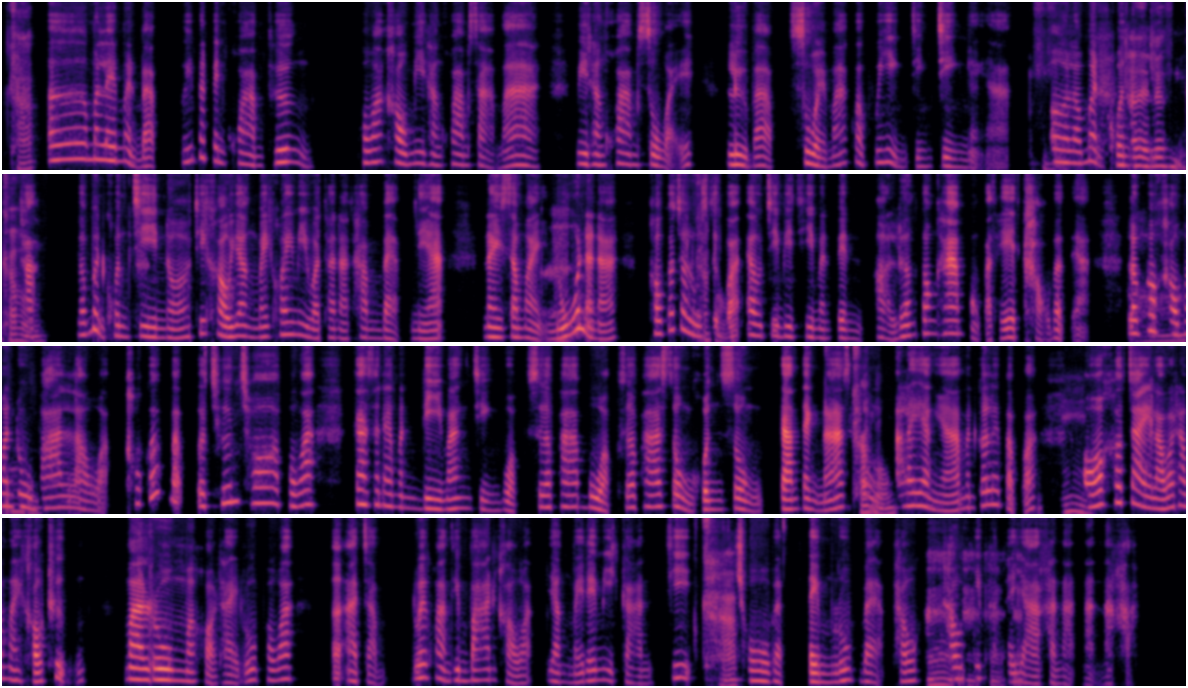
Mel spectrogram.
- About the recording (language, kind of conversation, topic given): Thai, podcast, ความทรงจำครั้งแรกของคุณจากการไปดูการแสดงสดเป็นยังไงบ้าง?
- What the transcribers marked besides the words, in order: chuckle; stressed: "นู้น"; tapping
